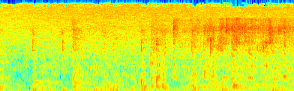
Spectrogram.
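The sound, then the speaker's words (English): Tap water runs steadily as a spoon used for peanut butter is rinsed, making a continuous splashing rush with irregular surges and no voices. “Rinse off my spoon.”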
